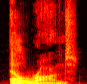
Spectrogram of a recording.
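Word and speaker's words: Elrond: So, for example, names like Elron, right? It's all it's going to fall on the first syllable, not in longer words,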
